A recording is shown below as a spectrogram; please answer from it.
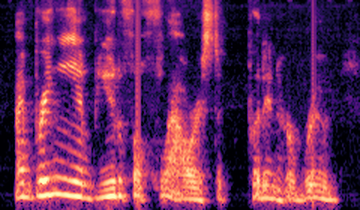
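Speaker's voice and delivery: plain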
